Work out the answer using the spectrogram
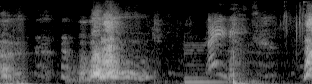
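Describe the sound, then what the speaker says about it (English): A pet dog barks and whimpers in excited bursts at something passing on the road outside, mixed with a voice talking over it at close range. "my dog went nuts because I heard something go down the road"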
